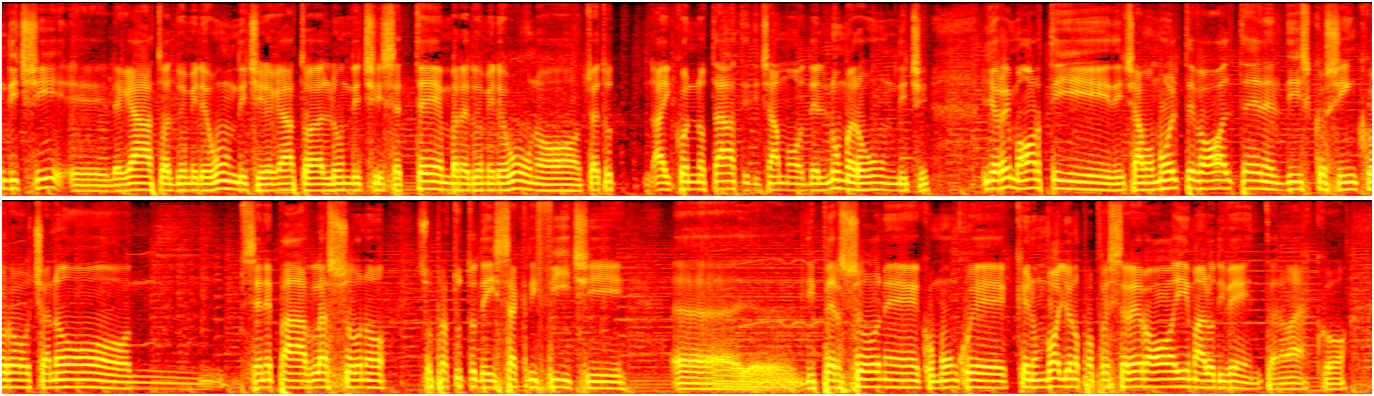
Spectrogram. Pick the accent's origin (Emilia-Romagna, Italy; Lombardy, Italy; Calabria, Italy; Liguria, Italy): Emilia-Romagna, Italy; Piacenza; No, veniamo da Piacenza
